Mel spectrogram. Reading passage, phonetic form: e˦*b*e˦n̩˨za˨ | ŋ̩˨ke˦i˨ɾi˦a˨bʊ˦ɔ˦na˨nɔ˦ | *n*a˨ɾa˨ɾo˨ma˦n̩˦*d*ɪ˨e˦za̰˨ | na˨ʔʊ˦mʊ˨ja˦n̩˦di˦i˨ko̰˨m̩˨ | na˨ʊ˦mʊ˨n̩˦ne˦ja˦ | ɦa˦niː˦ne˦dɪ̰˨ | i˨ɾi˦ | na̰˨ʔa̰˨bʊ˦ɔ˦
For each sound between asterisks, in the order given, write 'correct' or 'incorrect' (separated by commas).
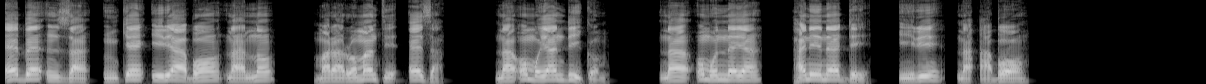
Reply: correct, incorrect, incorrect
